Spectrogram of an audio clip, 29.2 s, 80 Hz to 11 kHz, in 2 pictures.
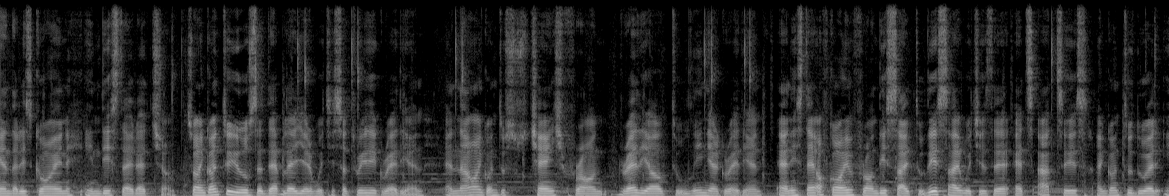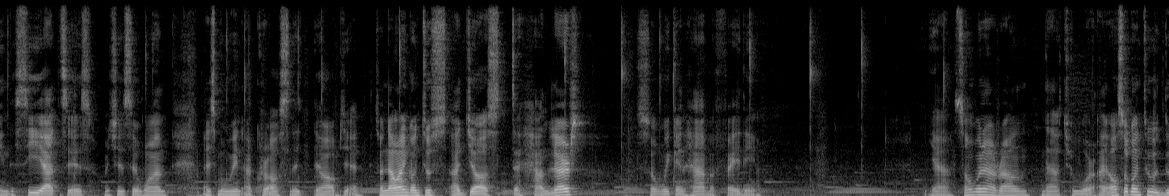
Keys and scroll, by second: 14.1 o, 14.4 Return, 15.6 1, 16.5 Return.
